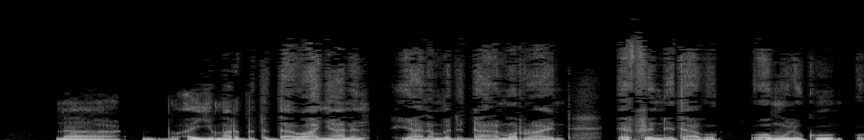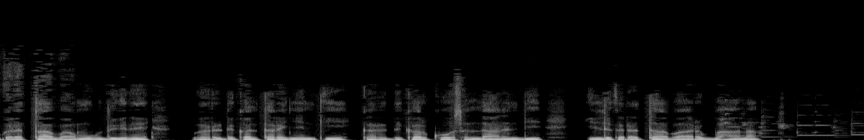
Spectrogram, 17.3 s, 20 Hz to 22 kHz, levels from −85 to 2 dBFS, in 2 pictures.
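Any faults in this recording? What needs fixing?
The whole clip has plainly audible damage, most likely from WMA compression. The speech rings and sounds washy, with a hiss that breathes with the signal. It fits an older WMA encoder at a bitrate around 48 kbps. A spectrogram would show blocky, smeared energy and nothing above 19.1 kHz. Prevent this by encoding at a higher bitrate or with a modern codec.

Pre-echo occurs at 2.45 to 2.49 s, 6.75 to 6.81 s, 8.94 to 9.00 s and 11.79 to 11.85 s. Quantisation noise spreads 45 to 59 ms ahead of sharp attacks and softens them. On the waveform, each onset is preceded by a short band of noise. Prevent it with an encoder that switches to short blocks on transients.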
